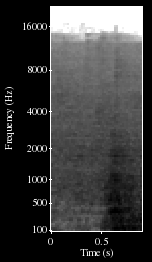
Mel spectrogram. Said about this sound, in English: For now we must be content in the fact that we are safe from this evil storm. There are fouler things than acid rain in the shadows of Aetherrealm.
